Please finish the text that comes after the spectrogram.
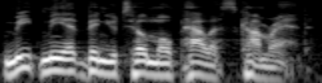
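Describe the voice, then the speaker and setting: Resolute male alliance commander for fantasy game: low pitch, stately formal delivery, music behind. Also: animated, moderate pace, a little mellow, husky. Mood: measured concern. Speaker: quest-giver in a fantasy video game. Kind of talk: scripted game dialogue.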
